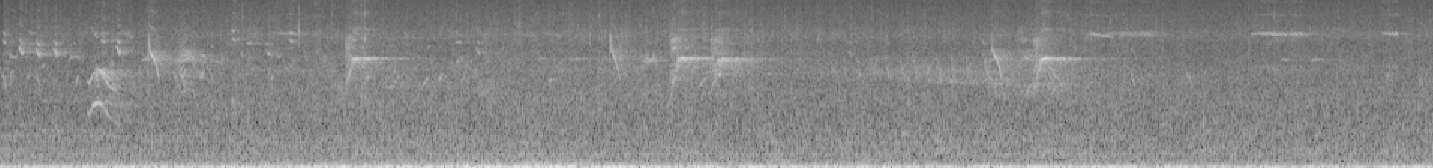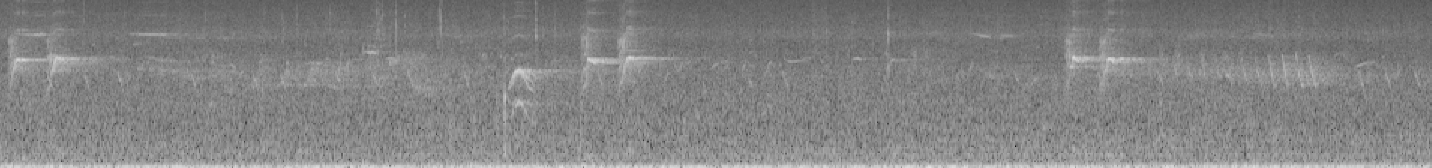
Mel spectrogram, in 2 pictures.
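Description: Several birds sing and call at dusk in the mountains, in scattered bursts of high, bright chirps and short phrases over a steady outdoor hiss with a low rumble underneath. Nobody speaks.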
